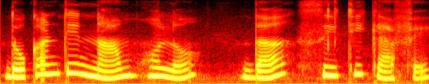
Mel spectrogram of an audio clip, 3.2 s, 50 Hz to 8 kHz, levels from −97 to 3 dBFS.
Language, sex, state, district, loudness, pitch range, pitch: Bengali, female, West Bengal, Cooch Behar, -15 LUFS, 215-285 Hz, 250 Hz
